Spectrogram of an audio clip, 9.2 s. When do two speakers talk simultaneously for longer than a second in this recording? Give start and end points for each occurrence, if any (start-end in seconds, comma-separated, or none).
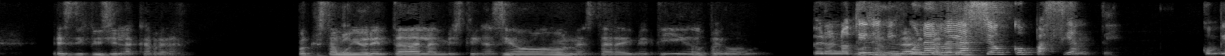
6.3-7.6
